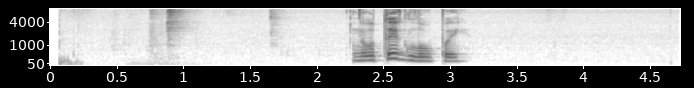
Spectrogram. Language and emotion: Russian, neutral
